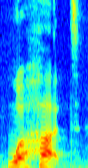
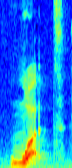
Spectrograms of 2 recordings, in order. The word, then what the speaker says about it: what: what the word what you do not pronounce the h you don't say wut you say what it kind of sounds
